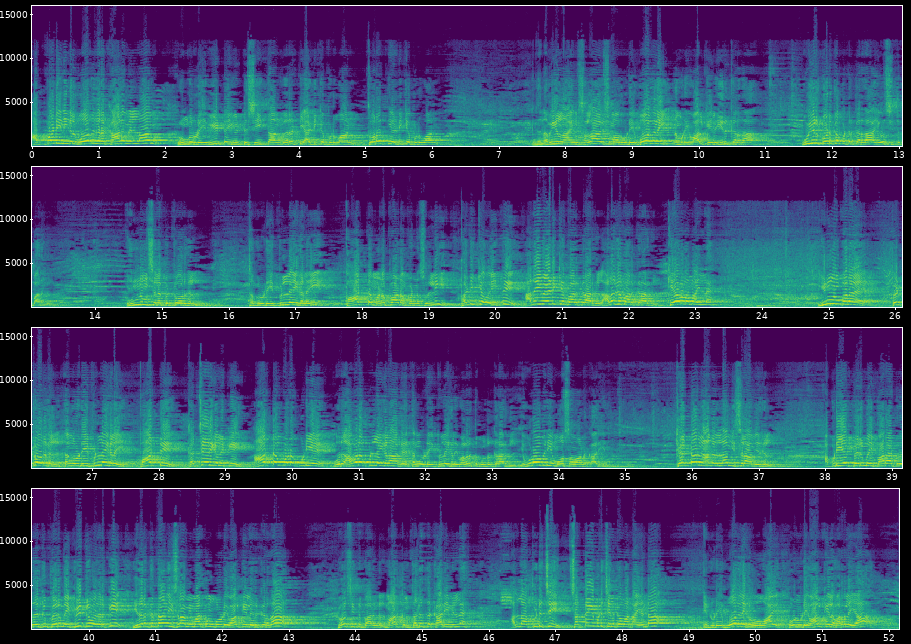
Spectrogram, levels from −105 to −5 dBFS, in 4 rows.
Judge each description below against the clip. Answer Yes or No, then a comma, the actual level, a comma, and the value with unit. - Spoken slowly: Yes, slow, 115 wpm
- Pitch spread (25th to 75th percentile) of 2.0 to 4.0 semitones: No, wide, 5.6 semitones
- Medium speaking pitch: No, very high, 280 Hz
